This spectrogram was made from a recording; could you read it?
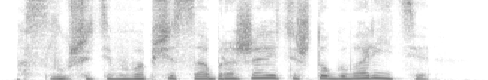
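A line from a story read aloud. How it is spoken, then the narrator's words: Hiss. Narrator (Russian): зашипела она на него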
